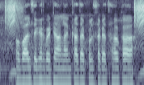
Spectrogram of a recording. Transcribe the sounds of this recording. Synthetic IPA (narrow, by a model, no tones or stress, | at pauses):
moːbaːɪlseɡʱɐɾbɛːʈʰeɔːnlaːɪnkʰaːt̪akʰoːlsɐkət̪ʰɦaoka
